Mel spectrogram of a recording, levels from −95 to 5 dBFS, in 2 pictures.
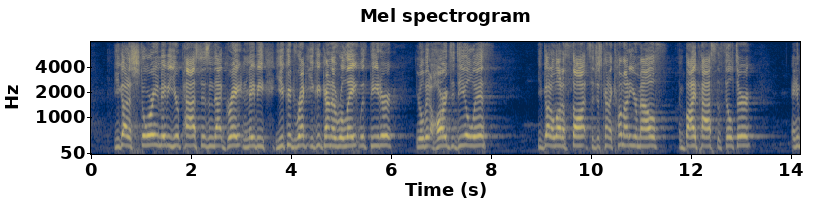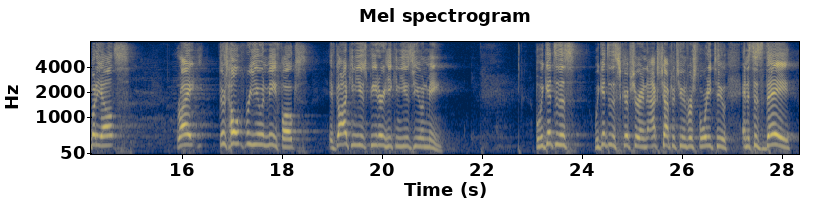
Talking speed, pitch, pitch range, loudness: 190 wpm, 245 Hz, 230-255 Hz, -19 LUFS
